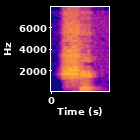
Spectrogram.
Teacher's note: The vowel in 是 is just a prolonged R sound, 日. Try repeating am again. 是 To make this R sound, you have to curl the tip of your tongue back. · 是 To make this R sound, you have to curl the tip of your tongue back. The SH part of 是 is also pronounced with the tip of the tongue curled back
